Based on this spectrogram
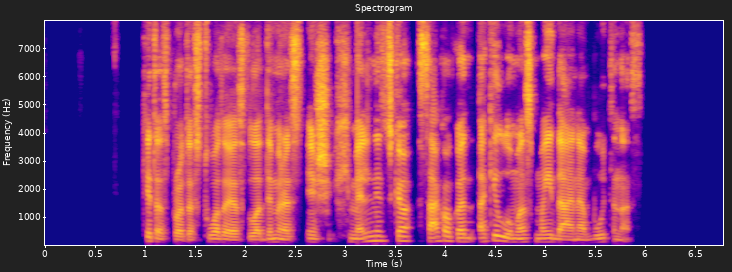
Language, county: Lithuanian, Tauragė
